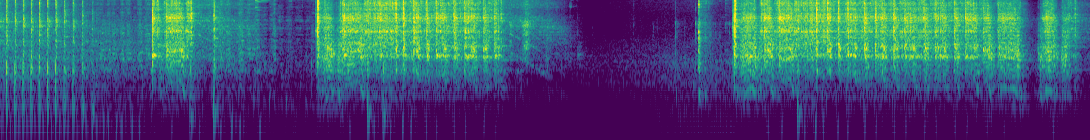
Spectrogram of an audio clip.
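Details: Old lawn mower being revived, first start after carburetor rebuilt, with the bowl needing to fill with fuel: repeated cranking bursts with pauses, struggling before it catches and runs; fired, but not right up, so hard starting.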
